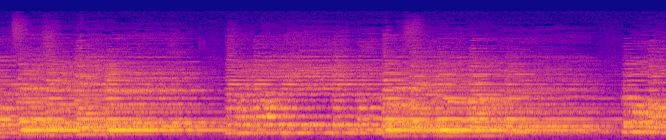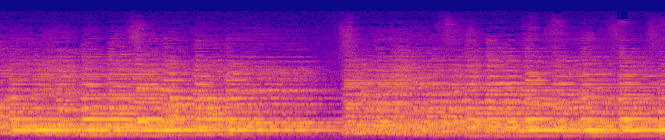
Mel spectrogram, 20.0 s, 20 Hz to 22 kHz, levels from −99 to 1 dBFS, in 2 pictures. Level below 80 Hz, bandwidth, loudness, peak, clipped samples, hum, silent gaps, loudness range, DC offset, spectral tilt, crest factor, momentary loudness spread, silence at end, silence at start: -64 dBFS; 8.8 kHz; -16 LUFS; 0 dBFS; under 0.1%; none; none; 6 LU; under 0.1%; -6 dB/octave; 14 dB; 10 LU; 0 s; 0 s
